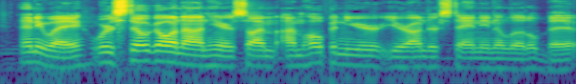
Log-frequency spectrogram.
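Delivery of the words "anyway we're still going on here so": ordinary delivery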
